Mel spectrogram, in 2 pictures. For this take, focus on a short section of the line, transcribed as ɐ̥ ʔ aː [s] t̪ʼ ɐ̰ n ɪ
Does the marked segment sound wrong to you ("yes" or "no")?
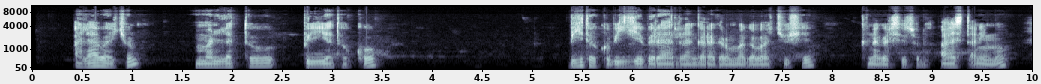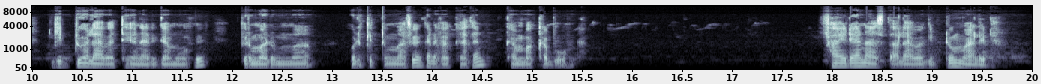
no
